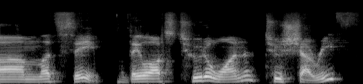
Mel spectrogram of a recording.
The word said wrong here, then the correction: Sheriff: Sheriff. It's spelled like sheriff.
